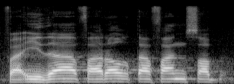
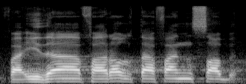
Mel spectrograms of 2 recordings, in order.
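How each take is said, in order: The two takes are said the same way.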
